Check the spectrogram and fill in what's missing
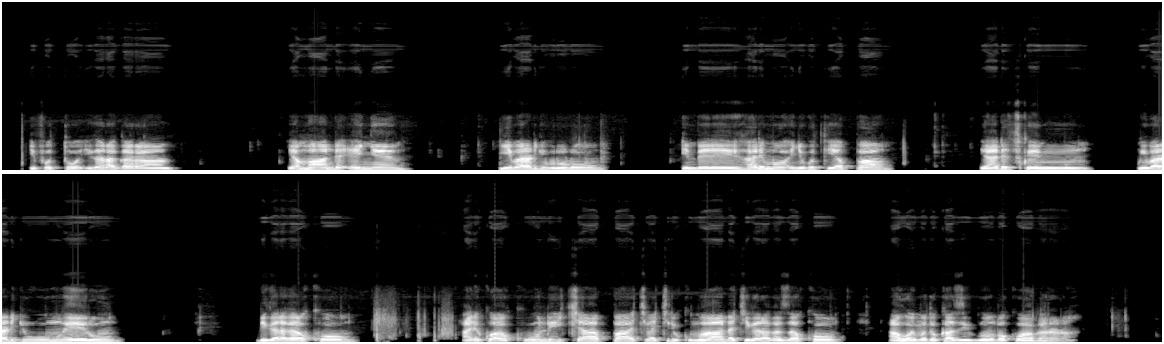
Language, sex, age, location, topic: Kinyarwanda, male, 50+, Kigali, government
